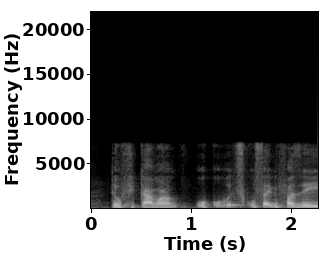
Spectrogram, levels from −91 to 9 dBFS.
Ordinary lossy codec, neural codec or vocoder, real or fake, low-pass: AAC, 48 kbps; codec, 16 kHz in and 24 kHz out, 1 kbps, XY-Tokenizer; fake; 7.2 kHz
